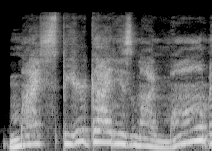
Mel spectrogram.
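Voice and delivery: high, slow question of disbelief; incredulous. Retold or imitated. Waking to find mom is her guide, incredulous. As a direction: draw it out in astonishment.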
